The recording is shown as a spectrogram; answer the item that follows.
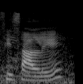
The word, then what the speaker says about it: Visale: Yang pertama Visale. Tulisannya Visale, bacanya Visal.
